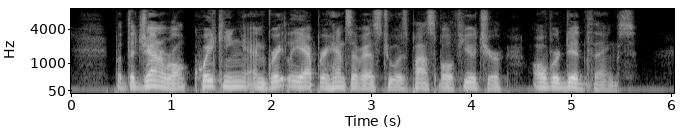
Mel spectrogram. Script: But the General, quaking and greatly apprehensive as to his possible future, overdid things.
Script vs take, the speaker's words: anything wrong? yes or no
no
